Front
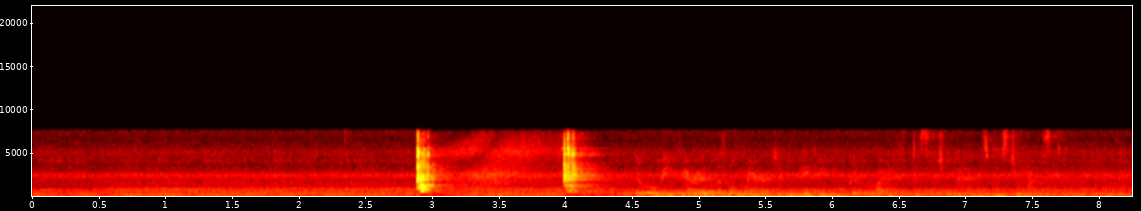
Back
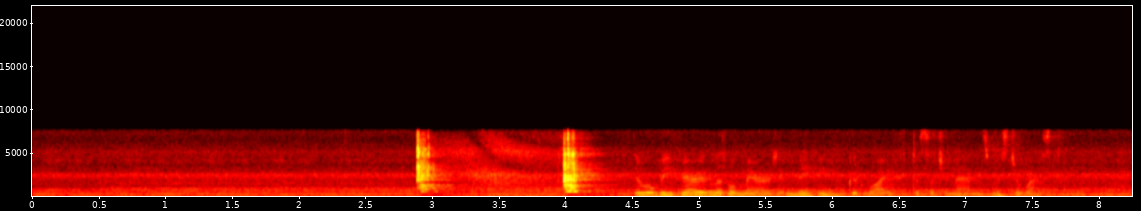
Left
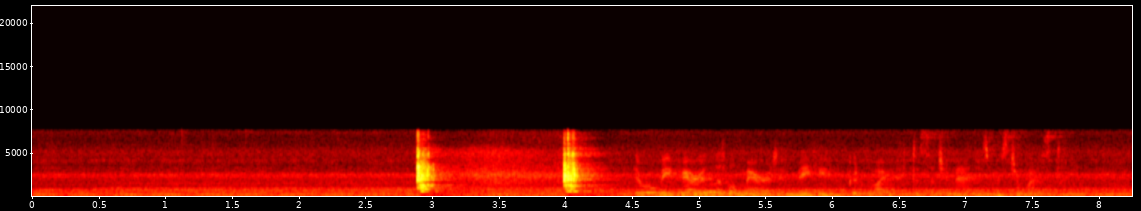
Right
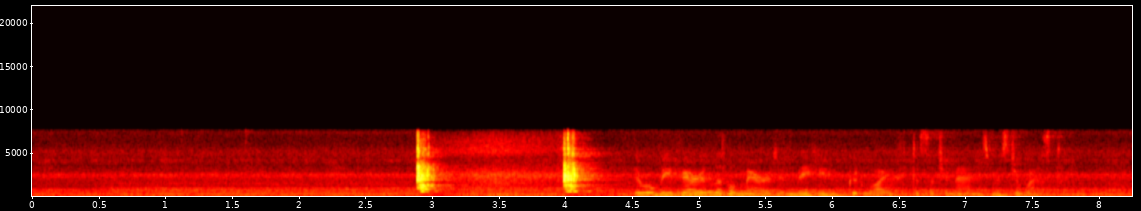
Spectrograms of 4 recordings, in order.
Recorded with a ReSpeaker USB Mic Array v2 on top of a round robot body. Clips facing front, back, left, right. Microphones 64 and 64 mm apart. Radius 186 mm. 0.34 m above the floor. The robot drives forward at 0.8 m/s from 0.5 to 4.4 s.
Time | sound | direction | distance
0.3 | chewing | 45° left | 2.5 m
2.9 | ticking | 10° right | 0.6 m
4.5 | a woman speaking | 160° right | 1.4 m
